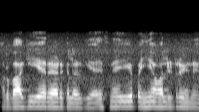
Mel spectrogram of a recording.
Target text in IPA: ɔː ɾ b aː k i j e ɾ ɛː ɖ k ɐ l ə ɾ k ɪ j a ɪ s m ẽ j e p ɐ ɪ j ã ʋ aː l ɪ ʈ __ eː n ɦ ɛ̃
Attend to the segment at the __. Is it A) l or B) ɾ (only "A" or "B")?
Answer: B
